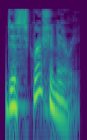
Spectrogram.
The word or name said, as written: discretionary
